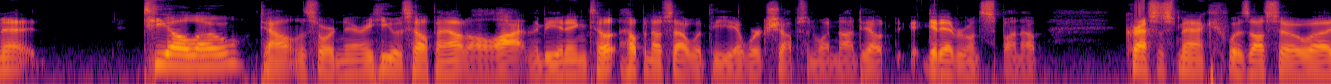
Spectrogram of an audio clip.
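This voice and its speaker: Man giving earnest thanks with many pauses. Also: mid-range voice. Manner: halting, many fillers, earnest. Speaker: roleplay project organizer. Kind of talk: casual wrap-up talk.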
